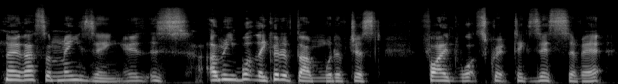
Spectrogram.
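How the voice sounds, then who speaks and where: A man's voice: sits high, normal speed, fairly bright tone. A man hosting a podcast, talking in a casual, conversational discussion style. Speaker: podcast host.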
